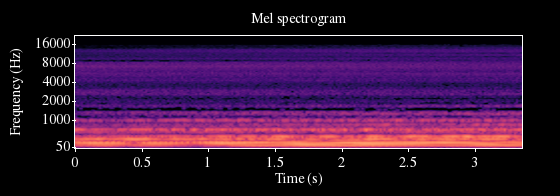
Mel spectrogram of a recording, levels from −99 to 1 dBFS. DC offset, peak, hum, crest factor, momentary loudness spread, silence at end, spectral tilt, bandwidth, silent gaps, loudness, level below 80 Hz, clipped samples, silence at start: under 0.1%; -12 dBFS; none; 12 dB; 5 LU; 0 s; -10 dB/octave; 13.5 kHz; none; -25 LUFS; -60 dBFS; under 0.1%; 0 s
